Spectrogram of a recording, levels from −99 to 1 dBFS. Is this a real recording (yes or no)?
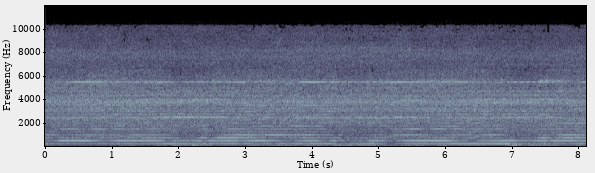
yes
